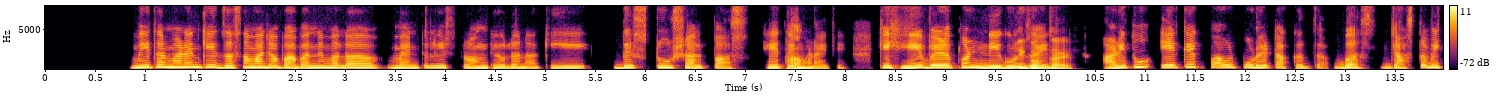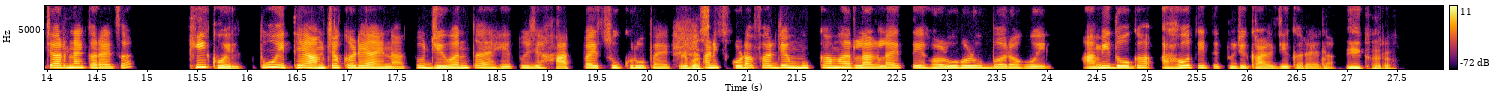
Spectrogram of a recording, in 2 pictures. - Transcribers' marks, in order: tapping; in English: "दिस टू शाल पास"; other background noise; shush
- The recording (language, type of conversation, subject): Marathi, podcast, जखम किंवा आजारानंतर स्वतःची काळजी तुम्ही कशी घेता?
